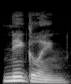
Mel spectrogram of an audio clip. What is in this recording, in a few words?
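"niggling", British English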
